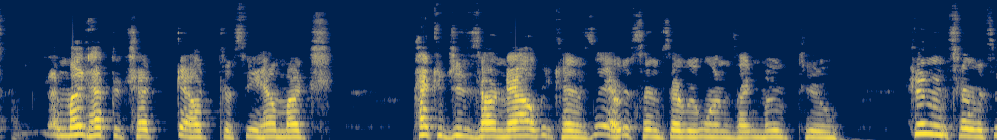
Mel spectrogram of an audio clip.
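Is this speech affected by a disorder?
Yes: mobius syndrome.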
